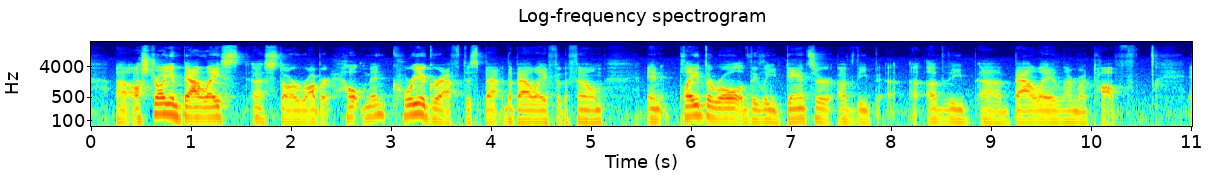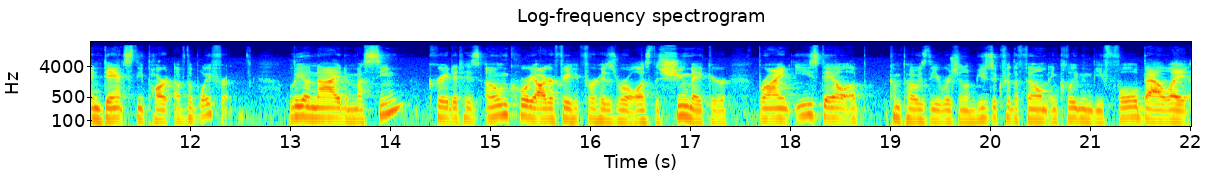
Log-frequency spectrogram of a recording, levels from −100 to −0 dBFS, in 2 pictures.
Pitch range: 105-125 Hz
